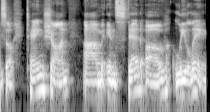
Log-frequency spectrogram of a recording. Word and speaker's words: Tang Shan: tang shan yes i did look up the pronunciation of his name so tang shan um instead of li ling so the esper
